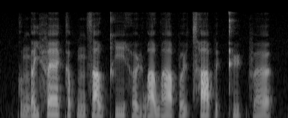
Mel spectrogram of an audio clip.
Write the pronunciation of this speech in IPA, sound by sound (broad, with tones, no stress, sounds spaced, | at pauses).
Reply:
k ʊ˨˩ ŋ ɐ˧ j f ɛː˥ k ɐ˧ p̚ ʊ˨˧ ŋ s aː˨˧ w kʰ iː˥ h ɵ˨˧ ɥ w aː˨˩ w aː˨ p ɵ˧ ɥ t͡sʰ aː˥ p ɪ˨ k̚ t̪ʰ yː˥ k̚ f œː˨˥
